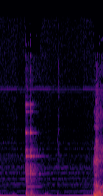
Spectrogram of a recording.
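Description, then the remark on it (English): A quick, bright clink of glasses rings out once, like a toast, then fades into quiet before a voice briefly starts at the end. “Cheers, basically.”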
